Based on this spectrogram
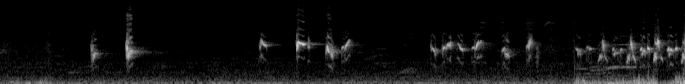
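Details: Yellow-vented bulbul, a female calling a male and a fighter bird, singing gacor style with long ropel trills as a training master. Scattered sharp notes, then a bubbly run of chattering phrases, with low rumbling noise near the end.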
